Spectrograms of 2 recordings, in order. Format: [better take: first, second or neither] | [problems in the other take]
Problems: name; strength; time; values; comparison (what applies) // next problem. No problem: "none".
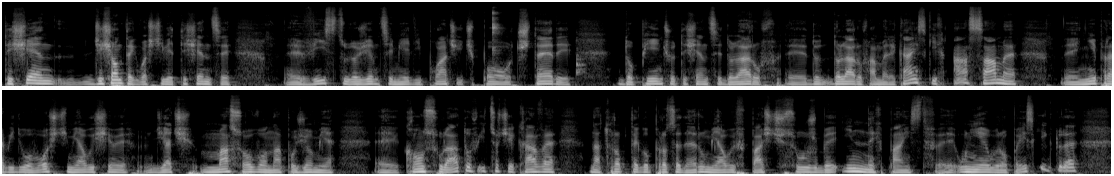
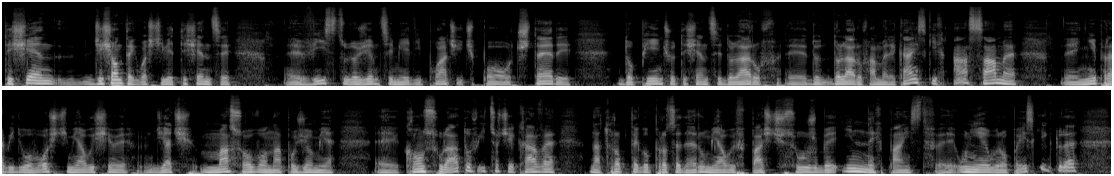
second | clattering dishes; noticeable; at 5 s; peak 7 dB below the speech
